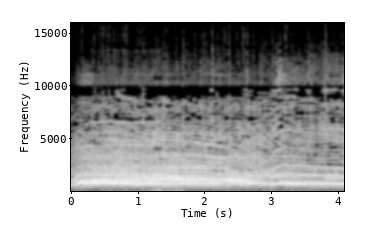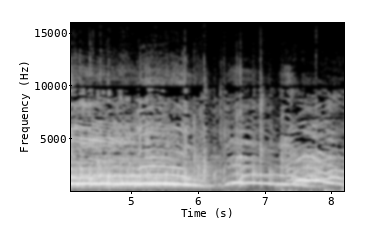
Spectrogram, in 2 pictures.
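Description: A lively crowd at Rounders in Tuscaloosa chants and cheers loudly and continuously, many voices rising and falling together in drawn-out shouts, with a brief dip near the end before the roar picks back up.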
